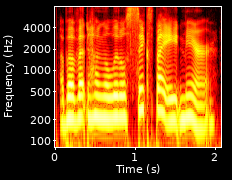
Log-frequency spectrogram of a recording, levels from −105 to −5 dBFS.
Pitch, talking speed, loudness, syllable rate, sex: 205 Hz, 260 wpm, -17 LUFS, 6.8 syllables/s, female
